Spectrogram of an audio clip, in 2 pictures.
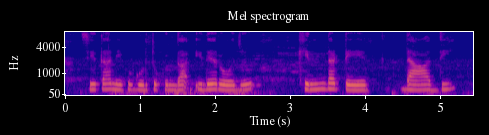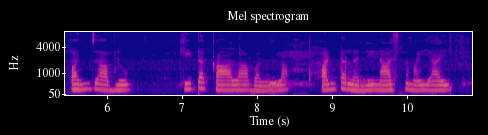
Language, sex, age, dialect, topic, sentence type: Telugu, female, 25-30, Telangana, agriculture, statement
